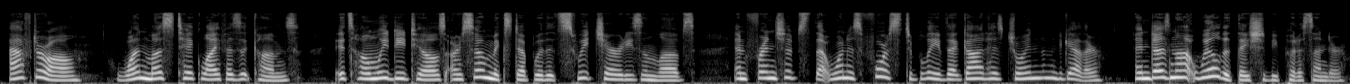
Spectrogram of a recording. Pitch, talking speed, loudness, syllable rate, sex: 245 Hz, 205 wpm, -16 LUFS, 5.6 syllables/s, female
